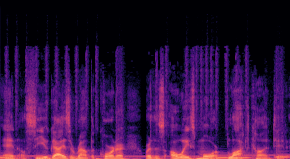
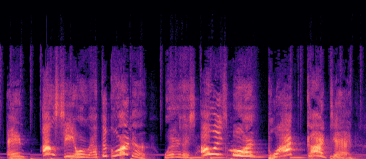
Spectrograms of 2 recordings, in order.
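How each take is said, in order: First: It is said in his normal voice. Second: It is said in a Toad impression.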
